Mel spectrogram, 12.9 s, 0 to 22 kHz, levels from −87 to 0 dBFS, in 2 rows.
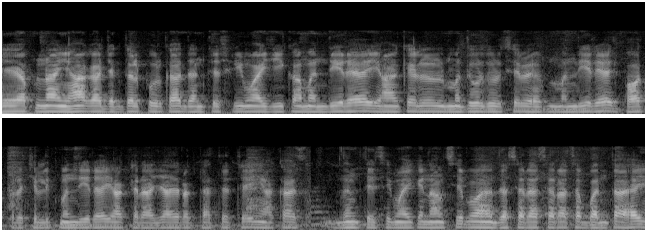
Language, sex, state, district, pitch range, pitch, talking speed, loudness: Hindi, male, Chhattisgarh, Bastar, 95-100 Hz, 95 Hz, 185 wpm, -27 LUFS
